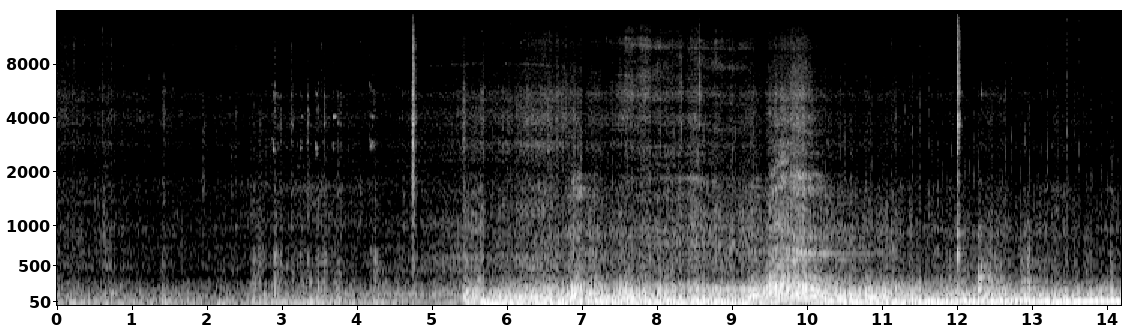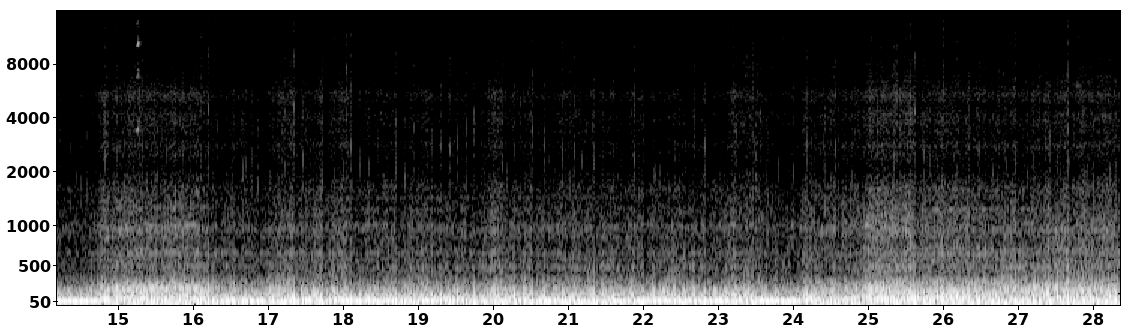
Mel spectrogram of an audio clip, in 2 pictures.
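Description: Classic Chevrolet Camaro's engine heard from inside the cabin: it starts abruptly about five seconds in, rises and falls in a short rev a few seconds later, then runs steadily as the car drives, its pitch climbing near the end.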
